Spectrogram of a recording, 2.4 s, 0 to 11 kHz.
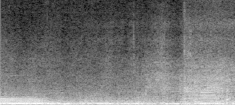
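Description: BMW Mini rallycross cars racing at a 2021 BTRDA Rallycross Championship round, several engines droning and revving loudly together in a steady pack, close by.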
